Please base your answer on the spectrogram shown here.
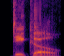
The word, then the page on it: Deco: American English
